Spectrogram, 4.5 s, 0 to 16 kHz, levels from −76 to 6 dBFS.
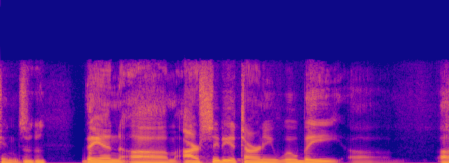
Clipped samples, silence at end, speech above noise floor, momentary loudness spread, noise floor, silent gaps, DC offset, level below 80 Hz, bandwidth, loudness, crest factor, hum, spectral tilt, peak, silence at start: under 0.1%; 0 s; 28 dB; 15 LU; -44 dBFS; none; 0.7%; -36 dBFS; 10.5 kHz; -15 LUFS; 12 dB; none; -4.5 dB/octave; -4 dBFS; 0 s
